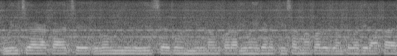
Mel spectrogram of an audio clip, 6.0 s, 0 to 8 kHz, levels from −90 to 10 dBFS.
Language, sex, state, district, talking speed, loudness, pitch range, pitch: Bengali, male, West Bengal, Kolkata, 180 wpm, -21 LUFS, 150-155 Hz, 150 Hz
